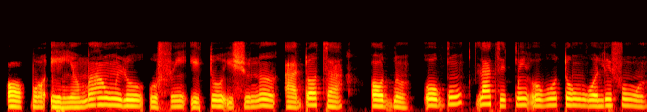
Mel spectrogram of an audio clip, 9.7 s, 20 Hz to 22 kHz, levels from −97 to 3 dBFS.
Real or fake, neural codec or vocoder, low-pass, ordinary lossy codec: fake; vocoder, 22.05 kHz, 80 mel bands, Vocos; 5.4 kHz; none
